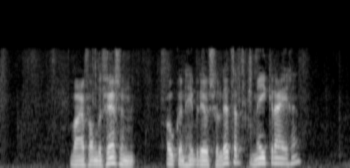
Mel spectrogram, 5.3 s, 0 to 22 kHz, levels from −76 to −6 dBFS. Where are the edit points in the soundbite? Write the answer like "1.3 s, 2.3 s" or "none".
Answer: none

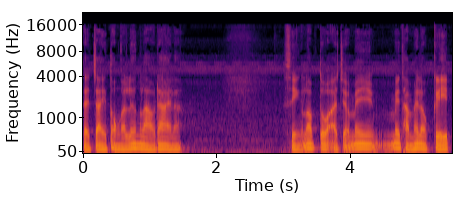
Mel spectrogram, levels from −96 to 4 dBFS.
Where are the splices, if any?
none

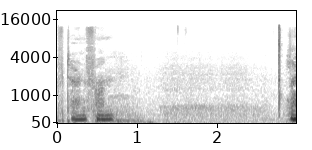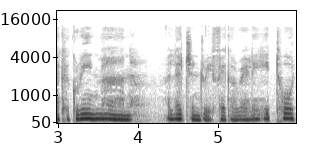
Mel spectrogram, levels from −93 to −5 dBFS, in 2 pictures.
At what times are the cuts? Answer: 2.9 s

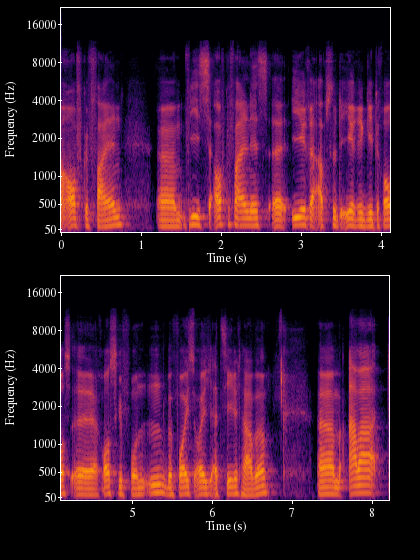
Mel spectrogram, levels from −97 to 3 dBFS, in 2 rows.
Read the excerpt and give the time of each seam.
1.6 s, 4.2 s

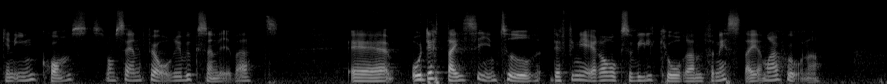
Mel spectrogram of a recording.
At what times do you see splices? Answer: none

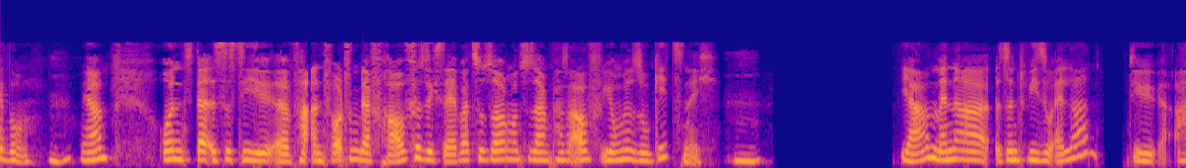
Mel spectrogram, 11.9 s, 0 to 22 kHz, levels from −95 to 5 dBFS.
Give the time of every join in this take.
none

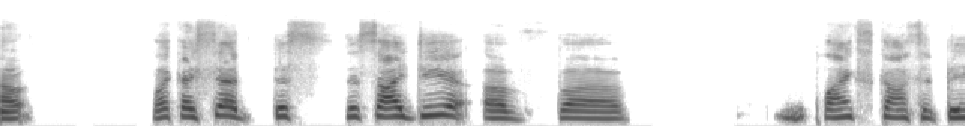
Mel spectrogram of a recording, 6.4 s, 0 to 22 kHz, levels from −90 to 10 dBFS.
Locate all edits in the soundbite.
5.4 s

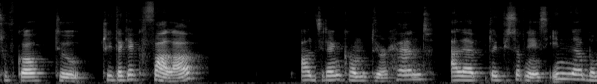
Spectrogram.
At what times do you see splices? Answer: 0.9 s, 3.1 s, 3.7 s, 4.4 s

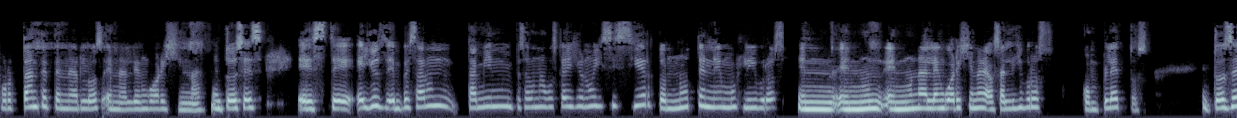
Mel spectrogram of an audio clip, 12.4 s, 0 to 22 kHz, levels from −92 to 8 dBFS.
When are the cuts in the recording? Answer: 7.8 s

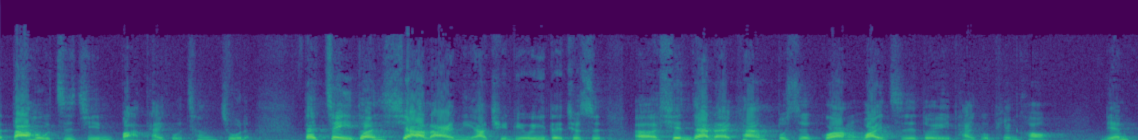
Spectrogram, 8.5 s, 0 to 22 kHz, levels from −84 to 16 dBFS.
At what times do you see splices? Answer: 4.7 s

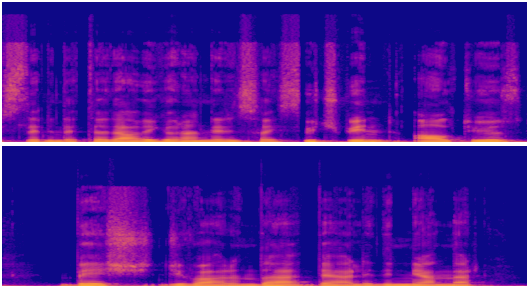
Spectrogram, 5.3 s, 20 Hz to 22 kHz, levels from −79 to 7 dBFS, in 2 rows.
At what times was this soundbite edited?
1.5 s

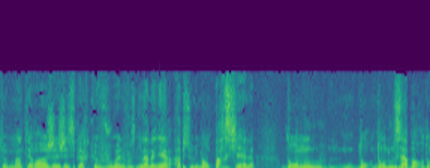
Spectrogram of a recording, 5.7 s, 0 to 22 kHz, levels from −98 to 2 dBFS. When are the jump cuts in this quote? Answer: 1.8 s, 3.8 s

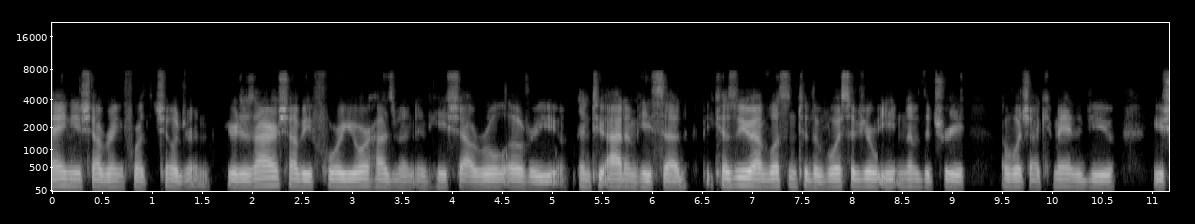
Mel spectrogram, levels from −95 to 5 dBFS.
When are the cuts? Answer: 1.7 s, 5.2 s, 6.4 s, 8.2 s

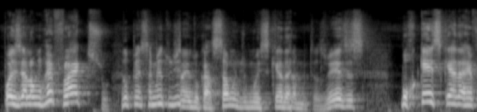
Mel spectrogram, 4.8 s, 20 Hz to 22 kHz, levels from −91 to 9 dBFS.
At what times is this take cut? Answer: 1.2 s, 1.8 s, 2.9 s

